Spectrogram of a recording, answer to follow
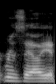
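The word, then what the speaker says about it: Rhyzalia: uh Roselia I'm gonna name him her Roselia now because that sounds cooler as soon I like it's a pretty name it's a good as soon it's true that's why I recognize it um it's spelled RH y z a l i a though soili you're spelled RH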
